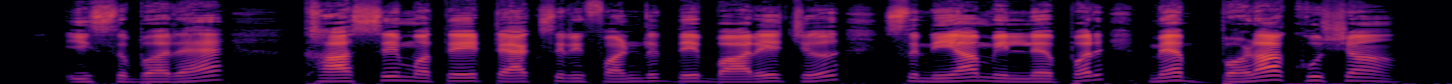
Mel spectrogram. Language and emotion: Dogri, happy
